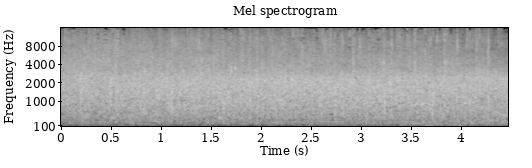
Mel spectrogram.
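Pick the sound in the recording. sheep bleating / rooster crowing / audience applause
audience applause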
